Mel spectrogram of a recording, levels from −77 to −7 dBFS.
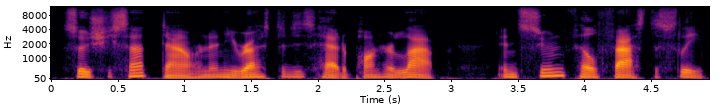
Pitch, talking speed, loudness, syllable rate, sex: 110 Hz, 205 wpm, -25 LUFS, 4.6 syllables/s, male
